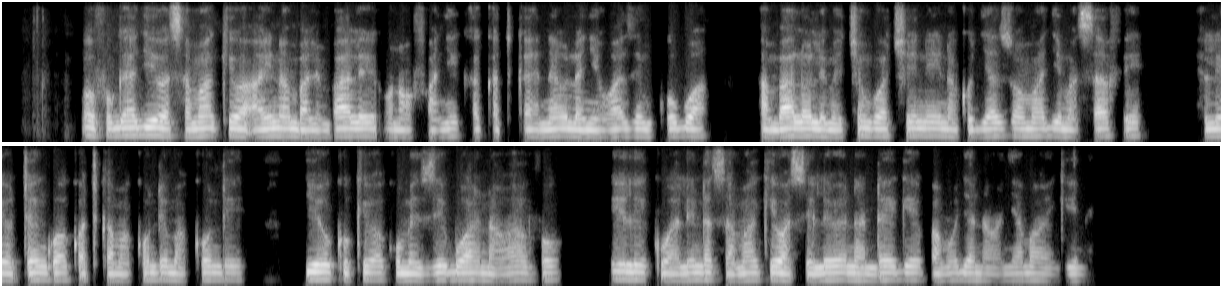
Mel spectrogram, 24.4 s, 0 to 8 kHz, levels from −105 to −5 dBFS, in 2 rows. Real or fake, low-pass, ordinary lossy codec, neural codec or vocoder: real; 7.2 kHz; Opus, 16 kbps; none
